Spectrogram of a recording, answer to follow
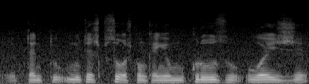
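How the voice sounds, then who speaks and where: A man's fairly low-pitched voice. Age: 60s. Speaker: local election candidate, archaeologist and professor. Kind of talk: TV interview. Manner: halting, many fillers and repetitions.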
